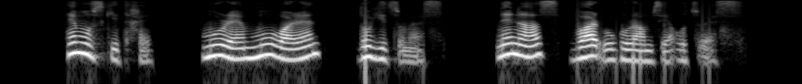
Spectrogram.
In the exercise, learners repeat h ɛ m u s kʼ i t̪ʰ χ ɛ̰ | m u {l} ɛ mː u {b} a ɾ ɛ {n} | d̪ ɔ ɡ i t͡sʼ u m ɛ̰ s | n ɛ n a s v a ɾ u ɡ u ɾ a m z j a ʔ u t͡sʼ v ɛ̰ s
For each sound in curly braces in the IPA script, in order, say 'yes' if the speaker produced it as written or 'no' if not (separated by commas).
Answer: no, no, yes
